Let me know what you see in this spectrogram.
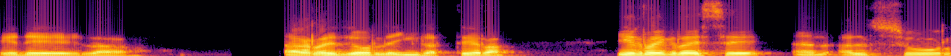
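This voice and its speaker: In a French accent, a man speaks at a fairly slow pace with ordinary pitch variation. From southern France. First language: French (speaking Spanish). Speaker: scientist. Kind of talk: seminar talk. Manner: halting.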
